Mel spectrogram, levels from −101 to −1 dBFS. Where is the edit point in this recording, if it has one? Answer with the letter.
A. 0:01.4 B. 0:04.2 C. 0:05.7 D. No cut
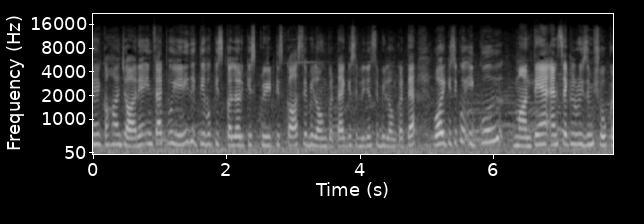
D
